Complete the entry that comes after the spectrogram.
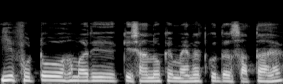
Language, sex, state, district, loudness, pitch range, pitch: Hindi, male, Uttar Pradesh, Gorakhpur, -13 LUFS, 150-175 Hz, 165 Hz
